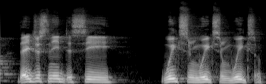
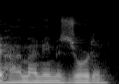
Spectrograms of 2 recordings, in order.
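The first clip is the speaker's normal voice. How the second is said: much softer and lower, barely audible; nervous low intro; 5 semitones lower, 10 dB quieter than usual. Shown as a demonstration. Coach showing a weak introduction, very soft. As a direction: say your name like you'd rather not be heard. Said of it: "you're speaking very low".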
